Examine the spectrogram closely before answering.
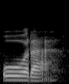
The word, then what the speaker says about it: hora: Remember again, the H's in Spanish are absolutely silent. We don't say them at all, so leave those out. So I'm just starting really with this letter here. Hora. Horario. If you can roll your R's, that's where you give it one little flip.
